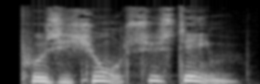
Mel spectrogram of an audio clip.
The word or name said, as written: positionssystem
